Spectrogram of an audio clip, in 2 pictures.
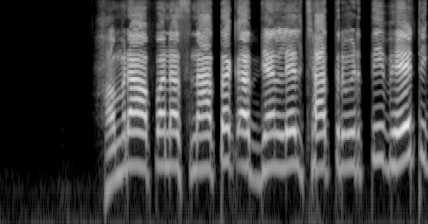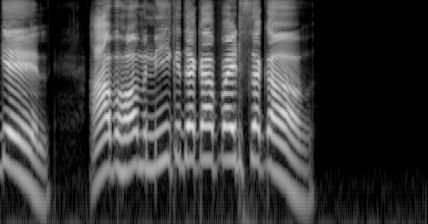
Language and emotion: Maithili, happy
